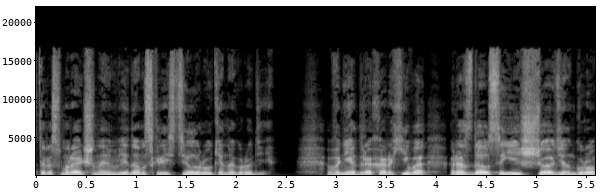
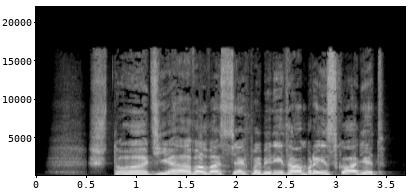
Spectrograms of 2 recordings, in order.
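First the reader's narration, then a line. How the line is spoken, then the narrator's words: Yelling. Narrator (Russian): заорал Брисбен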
